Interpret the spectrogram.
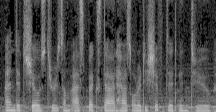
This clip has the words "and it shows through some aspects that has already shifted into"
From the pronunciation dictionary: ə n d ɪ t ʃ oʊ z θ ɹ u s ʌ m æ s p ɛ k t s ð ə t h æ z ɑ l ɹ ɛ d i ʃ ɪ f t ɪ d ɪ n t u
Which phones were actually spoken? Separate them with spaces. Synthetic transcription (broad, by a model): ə n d ɪ t ʃ oʊ z θ ɹ u s ʌ m æ s p ɛ k t s ð ə t h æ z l ɹ ɛ d i ʃ ɪ f t ɪ d ɪ n t u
